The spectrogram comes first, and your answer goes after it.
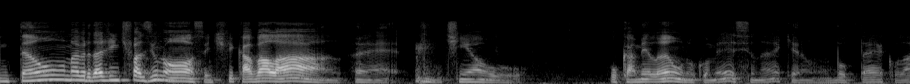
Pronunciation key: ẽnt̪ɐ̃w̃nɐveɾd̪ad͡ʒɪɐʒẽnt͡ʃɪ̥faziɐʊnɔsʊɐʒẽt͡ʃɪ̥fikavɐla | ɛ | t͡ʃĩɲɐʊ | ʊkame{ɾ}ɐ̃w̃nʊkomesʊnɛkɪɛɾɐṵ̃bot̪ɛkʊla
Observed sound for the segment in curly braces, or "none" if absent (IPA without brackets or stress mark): l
